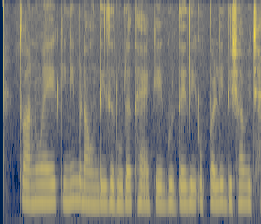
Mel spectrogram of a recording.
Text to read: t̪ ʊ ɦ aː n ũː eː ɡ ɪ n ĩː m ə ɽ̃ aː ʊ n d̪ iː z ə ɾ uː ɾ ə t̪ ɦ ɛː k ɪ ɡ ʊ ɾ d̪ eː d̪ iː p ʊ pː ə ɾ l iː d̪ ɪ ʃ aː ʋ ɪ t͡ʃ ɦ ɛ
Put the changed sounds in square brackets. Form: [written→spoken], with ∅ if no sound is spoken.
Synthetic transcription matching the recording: t̪ ʊ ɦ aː n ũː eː [ɡ→k] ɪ n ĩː [m→b] ə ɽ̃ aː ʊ n d̪ iː z ə ɾ uː ɾ ə t̪ ɦ ɛː k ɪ ɡ ʊ ɾ d̪ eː d̪ iː [p→ʔ] ʊ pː ə ɾ l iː d̪ ɪ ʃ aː ʋ ɪ t͡ʃ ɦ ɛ

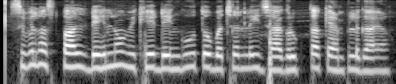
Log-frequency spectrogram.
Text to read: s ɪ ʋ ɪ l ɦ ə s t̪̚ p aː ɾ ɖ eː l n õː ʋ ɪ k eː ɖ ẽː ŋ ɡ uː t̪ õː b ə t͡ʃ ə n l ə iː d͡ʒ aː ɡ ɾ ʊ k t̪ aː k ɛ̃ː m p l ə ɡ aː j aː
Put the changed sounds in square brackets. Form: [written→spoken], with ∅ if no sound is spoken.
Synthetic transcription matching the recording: s ɪ ʋ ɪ l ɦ ə s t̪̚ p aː [ɾ→l] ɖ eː l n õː ʋ ɪ [k→kʰ] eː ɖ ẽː ŋ ɡ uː t̪ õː b ə t͡ʃ ə n l ə iː d͡ʒ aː ɡ ɾ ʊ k t̪ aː k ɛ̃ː m p l ə ɡ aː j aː

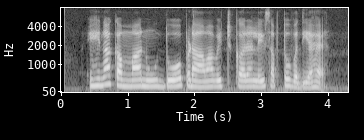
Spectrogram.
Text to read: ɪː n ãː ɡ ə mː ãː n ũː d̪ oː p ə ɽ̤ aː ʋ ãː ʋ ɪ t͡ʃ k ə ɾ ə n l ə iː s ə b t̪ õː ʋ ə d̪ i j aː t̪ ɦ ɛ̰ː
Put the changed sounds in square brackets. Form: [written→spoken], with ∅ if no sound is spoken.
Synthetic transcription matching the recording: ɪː n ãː [ɡ→k] ə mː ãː n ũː d̪ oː p ə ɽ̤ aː ʋ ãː ʋ ɪ t͡ʃ k ə ɾ ə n l ə iː s ə b t̪ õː ʋ ə d̪ i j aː [t̪→∅] ɦ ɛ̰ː

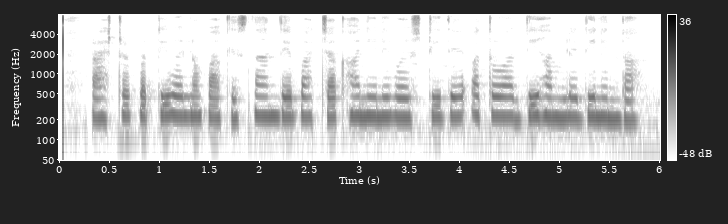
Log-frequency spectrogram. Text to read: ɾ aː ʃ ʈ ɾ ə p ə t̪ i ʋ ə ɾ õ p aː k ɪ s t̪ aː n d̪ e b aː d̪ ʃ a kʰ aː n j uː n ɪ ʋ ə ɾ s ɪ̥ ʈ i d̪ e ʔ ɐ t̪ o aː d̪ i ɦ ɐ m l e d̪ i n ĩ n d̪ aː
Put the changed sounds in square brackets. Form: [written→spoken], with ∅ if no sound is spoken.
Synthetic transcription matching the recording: ɾ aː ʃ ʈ ɾ ə p ə t̪ i ʋ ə [ɾ→l] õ p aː k ɪ s t̪ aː n d̪ e b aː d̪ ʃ a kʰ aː n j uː n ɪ ʋ ə ɾ s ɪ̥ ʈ i d̪ e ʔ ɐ t̪ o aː d̪ i ɦ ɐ m l e d̪ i n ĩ n d̪ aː

